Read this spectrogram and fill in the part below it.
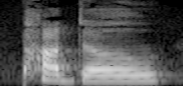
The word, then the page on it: puddle: British English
